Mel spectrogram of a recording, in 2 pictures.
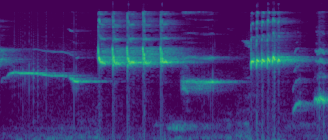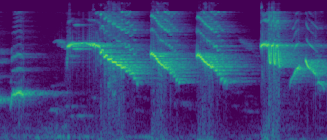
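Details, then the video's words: Asian pied starling with full varied song: an opening falling whistle, quick chirp bursts, a low held note and rising slurs, closing with harsh descending buzzy phrases. "Kicau jalak suren full isian pariasi"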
